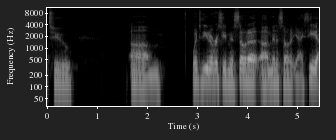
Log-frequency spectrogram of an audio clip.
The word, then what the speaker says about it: Minnesota: I went to the University of Minnesota, Minnesota. Yeah, I see. I even say Minnesota like a Minnesotan, where I leave the N's out. It's Minnesota, right?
